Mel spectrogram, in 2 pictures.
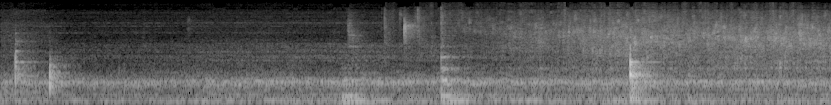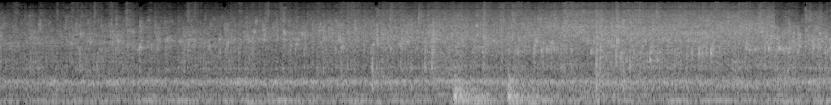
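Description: Fish frying in a pan with a splash of oil and a couple of butter cubes, giving a steady close sizzle and crackle with a few brief clicks and stirring knocks.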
